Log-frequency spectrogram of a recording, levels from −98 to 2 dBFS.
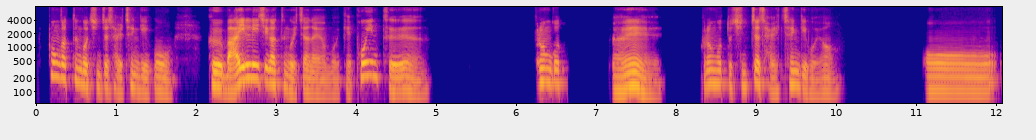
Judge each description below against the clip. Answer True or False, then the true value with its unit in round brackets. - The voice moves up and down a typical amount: False (7.0 semitones)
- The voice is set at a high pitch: False (115 Hz)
